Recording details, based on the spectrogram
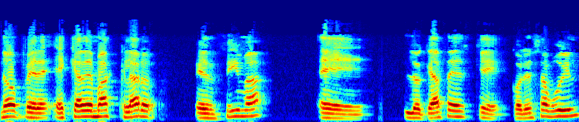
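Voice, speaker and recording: A man speaks with a slight Andalusian accent. His pitch shows ordinary variation. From Andalusia, Spain. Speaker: podcast co-host, gamer. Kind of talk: casual chat. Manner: animated.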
